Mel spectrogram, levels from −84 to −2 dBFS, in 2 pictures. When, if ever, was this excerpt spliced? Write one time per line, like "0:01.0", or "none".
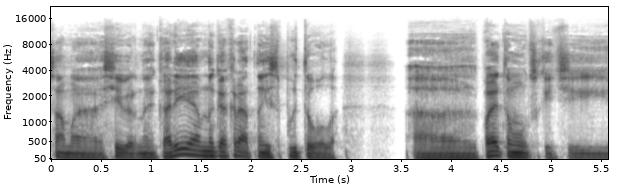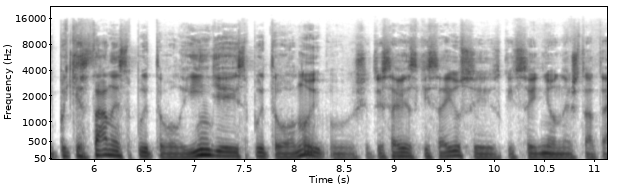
none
